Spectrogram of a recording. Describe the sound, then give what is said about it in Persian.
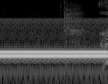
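A telephone dial tone after a dropped phone call: one steady, unbroken hum that holds at a constant pitch for the whole stretch, alone, with a faint click near the end. “ببخشید از اینکه ارتباط تلفنی قطع شد و ما خلا در جریان صحبت آمد.”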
